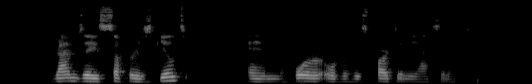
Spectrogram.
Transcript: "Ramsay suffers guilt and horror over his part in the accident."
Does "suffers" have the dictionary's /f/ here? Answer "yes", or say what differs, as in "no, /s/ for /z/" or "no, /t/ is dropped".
yes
